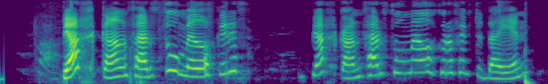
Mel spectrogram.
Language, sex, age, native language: Icelandic, female, 11, Icelandic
